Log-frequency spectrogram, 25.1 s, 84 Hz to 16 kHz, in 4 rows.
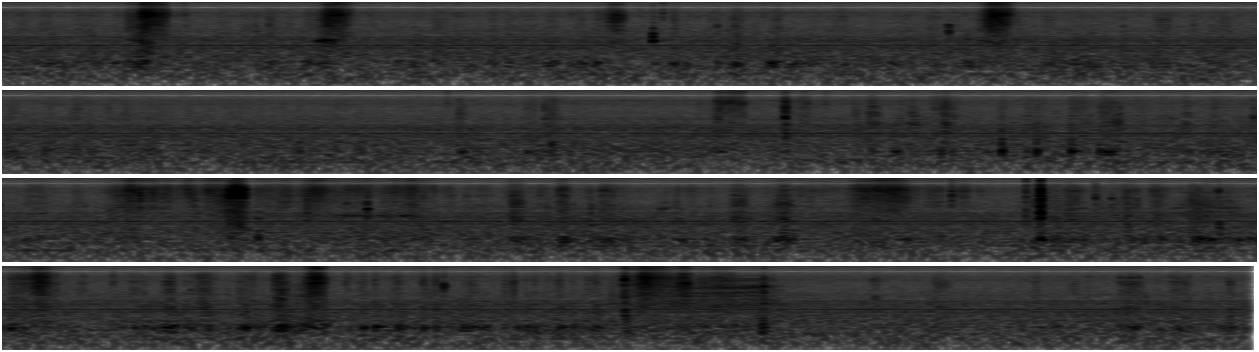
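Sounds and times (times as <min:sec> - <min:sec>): pen scratching on paper: 0:00.6 - 0:07.0, 0:09.8 - 0:22.4, 0:24.0 - 0:25.0.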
